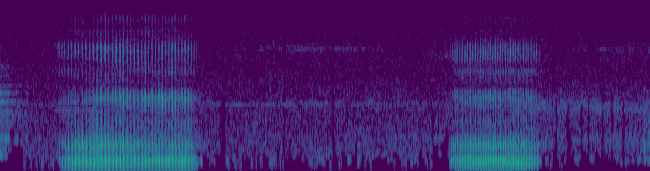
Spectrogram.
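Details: Sleeping bulldog that does not wake to its name: two long, loud, rattling snoring breaths with quiet pauses between them; snoring.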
